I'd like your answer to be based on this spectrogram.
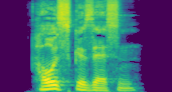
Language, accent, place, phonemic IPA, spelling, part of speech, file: German, Germany, Berlin, /ˈhaʊ̯sɡəˌzɛsn̩/, hausgesessen, adjective, De-hausgesessen.ogg
- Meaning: resident (living in his own, separate home)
